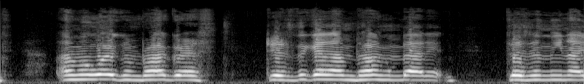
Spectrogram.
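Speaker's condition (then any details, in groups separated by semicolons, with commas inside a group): Cerebral palsy; unable to walk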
